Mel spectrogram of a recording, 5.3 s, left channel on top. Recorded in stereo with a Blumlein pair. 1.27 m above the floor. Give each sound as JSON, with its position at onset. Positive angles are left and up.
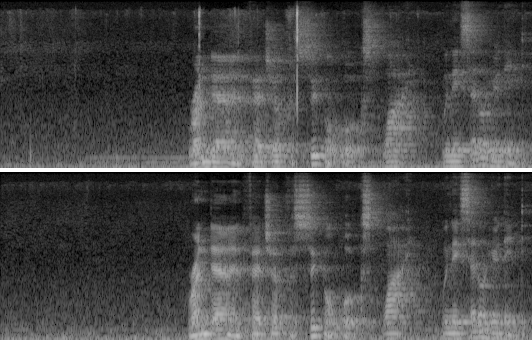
{"t": 1.9, "sound": "a man speaking", "azimuth_deg": -60, "distance_m": 0.6}
{"t": 3.8, "sound": "a man speaking", "azimuth_deg": -70, "distance_m": 0.7}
